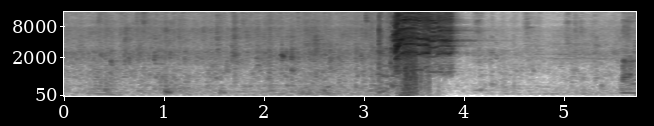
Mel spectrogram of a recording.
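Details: Piglets being moved into fattening pens: one loud, harsh, shrill squeal lasting about half a second midway, with faint voices and soft handling noises before it and quiet after.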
